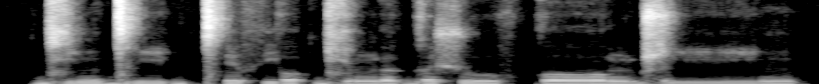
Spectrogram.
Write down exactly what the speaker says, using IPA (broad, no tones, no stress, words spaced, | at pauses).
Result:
d͡ʑiŋɡ͡ǀiːɡǀʰɪf joʔd͡ʑɵŋɵ ɡɵʃuːfkoːŋ ɖ͡ʐiːŋ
